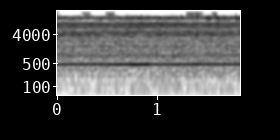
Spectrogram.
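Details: Pump number one, the water recirculating and jet pump on an old Infinity Spas hot tub, running at high speed: steady, even motor hum with constant tone around 500 Hz; healthy, unlike the bearing-worn pump two.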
